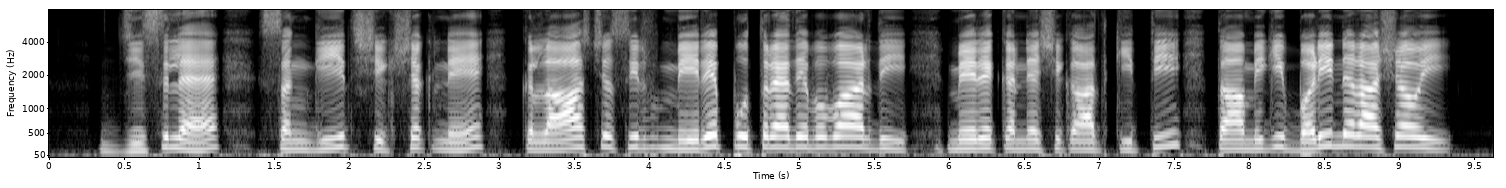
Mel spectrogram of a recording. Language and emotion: Dogri, sad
